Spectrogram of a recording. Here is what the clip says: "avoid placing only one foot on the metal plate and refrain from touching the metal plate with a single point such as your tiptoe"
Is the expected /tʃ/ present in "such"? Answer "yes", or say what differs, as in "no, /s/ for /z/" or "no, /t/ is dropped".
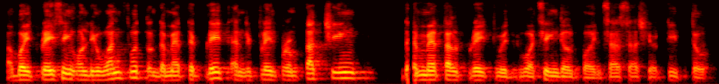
no, /s/ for /tʃ/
